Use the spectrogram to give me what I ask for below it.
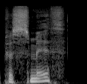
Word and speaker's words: Psmith: I don't know that I can say that, Mr. Psmith. – The P is silent, as in shrimp, he reminded her.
